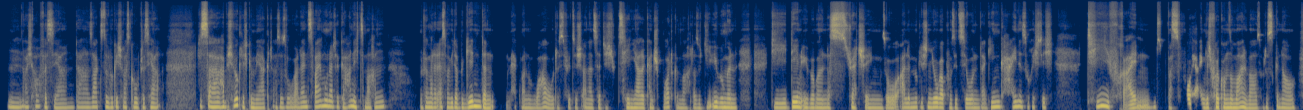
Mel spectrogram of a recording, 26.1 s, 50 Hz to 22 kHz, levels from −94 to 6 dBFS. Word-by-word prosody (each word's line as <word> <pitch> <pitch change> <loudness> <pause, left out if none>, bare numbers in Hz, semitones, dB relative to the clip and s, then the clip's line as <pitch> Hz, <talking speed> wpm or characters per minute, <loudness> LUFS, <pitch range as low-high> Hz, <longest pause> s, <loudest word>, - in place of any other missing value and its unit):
Mhm, 170 0 -3
oh, - - -3
ich 175 - -7
hoffe 195 -3 -4
es 165 - +2
sehr. 150 0 -6 0.2
Da 165 -1 -6
sagst 175 +1 -4
du 175 -2 0
wirklich 165 +1 -3
was 165 0 -3
Gutes. 160 0 -4
Ja, 165 +3 -2 0.8
das 190 -2 +10
habe 170 0 +2
ich - - -2
wirklich 225 -8 +3
gemerkt. 150 +3 -3
Also, 160 -1 -6
so 160 +1 -4
allein 175 +2 -2
2 180 +1 +2
Monate 190 -4 +1
gar 165 +4 -4
nichts 185 -3 +2
machen. 175 +3 -3 0.6
Und 150 - -9
wenn 170 - +1
man 165 -1 +1
dann 160 - -3
erstmal 165 -1 -2
wieder 165 0 +1
beginnt, 180 +6 +5
dann 150 +4 +2 0.2
merkt - - -17
man: 145 -1 -6
„Wow, 140 -2 -4
das 140 -2 -1
fühlt 140 -1 -10
sich 145 -1 -5
an, 150 - -6
als 145 -1 -3
hätte 140 0 -6
ich 135 - -7
10 150 -2 +1
Jahre 145 0 0
keinen 145 0 -6
Sport 165 - -4
gemacht“. 140 -6 -10
Also, 140 -1 -7
die 160 +10 -8
Übungen, 160 -3 +3 0.7
die 150 -1 -2
Dehnübungen, 150 -3 +3
das 150 -4 +6
Stretching, 145 -2 -1
so 70 - -1
alle 155 - -2
möglichen 165 0 -2
Yoga-Positionen. 150 -2 0
Da - - -7
ging 175 +6 +2
keine 185 0 -1
so 175 -3 -6
richtig 160 -1 -6 0.7
tief 200 - +3
rein, 140 +4 -1
s - - -6
was 135 -1 +4
vorher 155 -1 +1
eigentlich 150 -1 -1
vollkommen 160 -2 +3
normal 150 0 +3
war, 135 0 -3
so 135 - -4
das 150 - +5
genau. 145 -1 -4
160 Hz, 175 wpm, -21 LUFS, 145-170 Hz, 0.8 s, das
